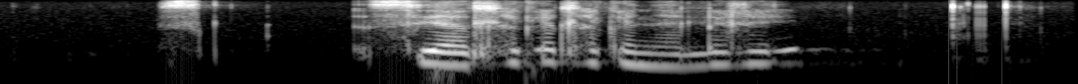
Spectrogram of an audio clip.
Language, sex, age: Northern Sotho, female, 25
